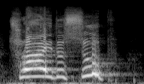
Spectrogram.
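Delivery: very high, loud and slow; old man's desperate drawn-out yell; drawn-out scream. Retold or imitated. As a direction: stretch every word in a shriek. Eric at peak.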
